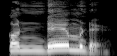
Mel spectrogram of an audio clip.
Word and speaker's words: condemned: कंडेम, कंडेम पढ़ेंगे, कंडेम, CONDEMNED, क्या पढ़ेंगे, कंडेम्ड, कंडेम्ड, यहां पे भी एन क्या है, साइलेंट रहेगा।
